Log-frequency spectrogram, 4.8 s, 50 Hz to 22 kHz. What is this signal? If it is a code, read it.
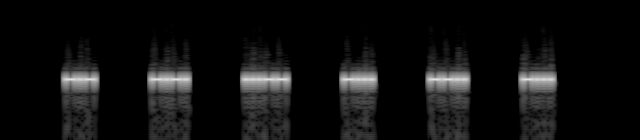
Morse code, heard as a keyed tone, about 52 wpm, 700 Hz. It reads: K C 3 B Z B
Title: USA Call Signs - 6 Characters - 6x Character Spacing - 50wpm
